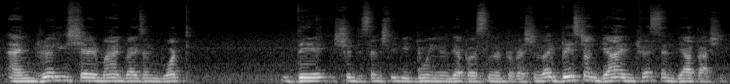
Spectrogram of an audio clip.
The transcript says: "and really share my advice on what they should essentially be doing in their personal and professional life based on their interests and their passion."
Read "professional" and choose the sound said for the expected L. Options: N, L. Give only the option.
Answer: N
